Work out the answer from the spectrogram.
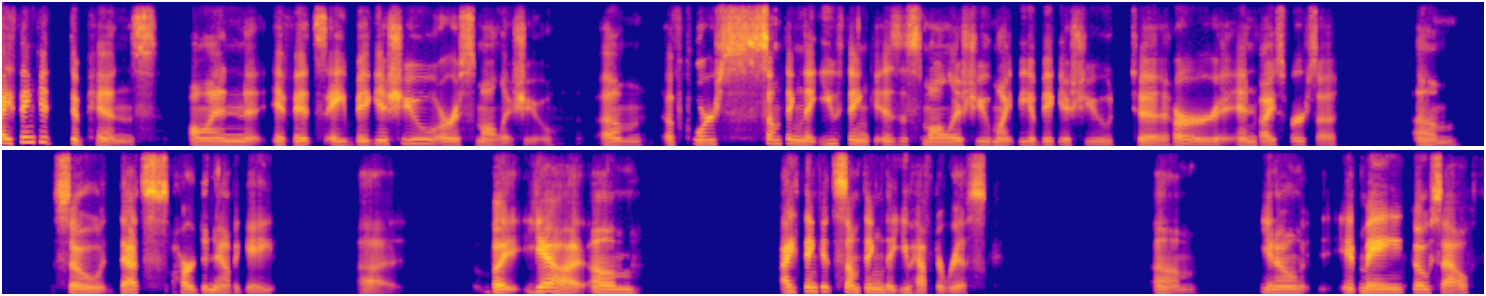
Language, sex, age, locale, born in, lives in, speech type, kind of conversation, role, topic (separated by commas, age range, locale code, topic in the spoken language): English, female, 45-49, en-US, United States, United States, conversation, advice, advisor, How can I tell someone what's bothering me without starting an argument?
